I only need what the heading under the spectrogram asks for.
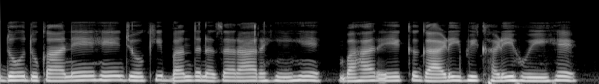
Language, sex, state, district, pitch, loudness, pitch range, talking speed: Hindi, female, Odisha, Nuapada, 180 Hz, -14 LUFS, 170-185 Hz, 170 wpm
